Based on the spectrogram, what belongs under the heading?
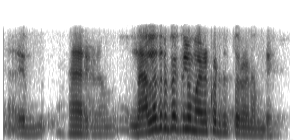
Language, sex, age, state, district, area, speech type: Kannada, male, 18-30, Karnataka, Belgaum, rural, conversation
